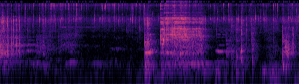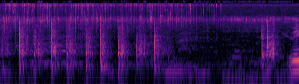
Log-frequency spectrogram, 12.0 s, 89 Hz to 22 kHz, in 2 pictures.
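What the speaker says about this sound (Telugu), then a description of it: "ప్యాన్ పెట్టేసుకొని 2 స్పూన్స్ నెయ్యి వేసేసి ఇందులో డ్రై ఫ్రూట్స్ వేయించేసుకోవాలి." Dry fruits fry in ghee in a pan with a steady close sizzle, while a spoon stirs and scrapes with rapid metallic clinks and taps. A burst of louder hissing comes early on.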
